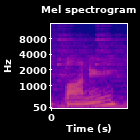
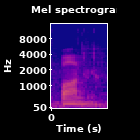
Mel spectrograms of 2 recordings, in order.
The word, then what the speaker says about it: Bohner: There was a girl in my middle school whose last name was Bonner, but it was spelled like. Was it spelt boner? No, it was spelled Bohner. Bonner.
